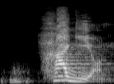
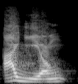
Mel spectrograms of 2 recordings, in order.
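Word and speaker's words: ἅγιον: Hagion con h. En español diríamos agion, pero en griego la primera letra como en español, ¿verdad? Eh, la H es muda, pero en inglés house se escucha.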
